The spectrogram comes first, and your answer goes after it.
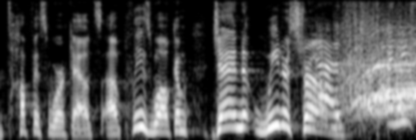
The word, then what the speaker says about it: Widerstrom: Please welcome Jen Widerstrom. Yes. And you said my name right. How many times can I mispronounce? You're like, all the time, you're like, it's Widerstrom.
